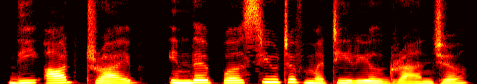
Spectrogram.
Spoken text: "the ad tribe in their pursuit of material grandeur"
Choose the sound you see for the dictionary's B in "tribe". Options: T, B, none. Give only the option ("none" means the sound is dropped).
B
